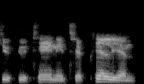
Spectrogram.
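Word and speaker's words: Cucuteni-Trypillia: the earliest uh and that's pronounced cucutini to pillion uh culture that is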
